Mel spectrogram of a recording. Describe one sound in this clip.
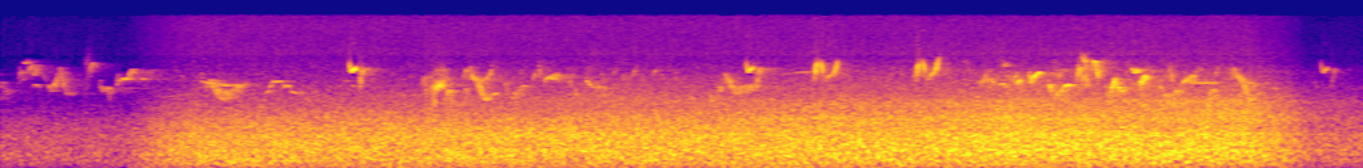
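Wind rushes steadily through tall pine trees outdoors.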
